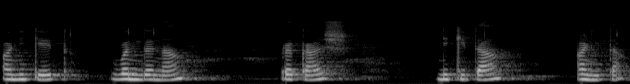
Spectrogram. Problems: none marked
